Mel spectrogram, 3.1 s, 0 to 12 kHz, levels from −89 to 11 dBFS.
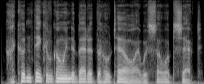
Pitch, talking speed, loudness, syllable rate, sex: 100 Hz, 275 wpm, -17 LUFS, 5.9 syllables/s, male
